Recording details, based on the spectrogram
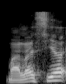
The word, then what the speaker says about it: Malasia: So it is my pleasure to introduce you to the guys from Malaysia FC. Um, did I pronounce that correctly, guys? Yes, yes, it's. it's okay.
